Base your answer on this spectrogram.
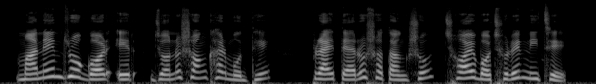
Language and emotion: Bengali, neutral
